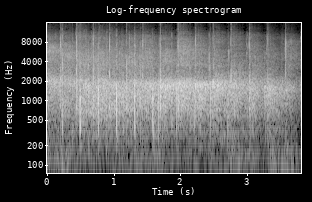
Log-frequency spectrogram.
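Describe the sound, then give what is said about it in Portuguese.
The audience at a live recorded show applauds steadily, many hands clapping in a dense, crackling wash with sharper individual claps popping through, holding fairly loud throughout before tapering slightly at the end. “Uma salva de palmas para vocês todos.”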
